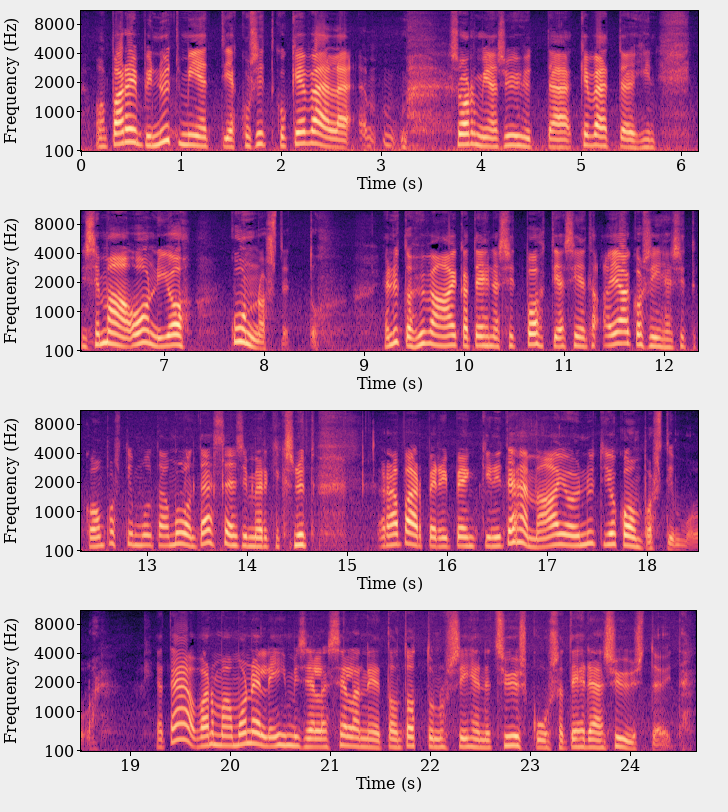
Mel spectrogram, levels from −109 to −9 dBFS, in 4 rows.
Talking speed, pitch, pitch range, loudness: 145 wpm, 220 Hz, 195-240 Hz, -21 LUFS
